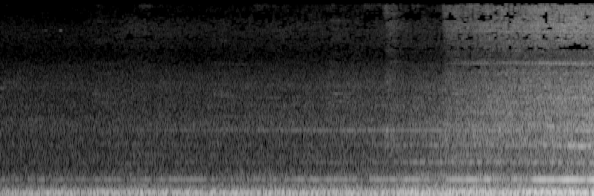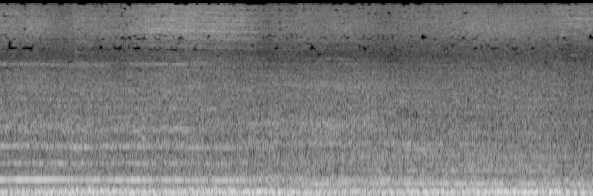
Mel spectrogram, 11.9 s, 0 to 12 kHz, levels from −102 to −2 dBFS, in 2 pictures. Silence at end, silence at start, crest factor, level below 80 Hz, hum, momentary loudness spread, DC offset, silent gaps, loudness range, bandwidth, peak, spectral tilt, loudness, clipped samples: 0 s; 0 s; 16 dB; -32 dBFS; none; 18 LU; under 0.1%; none; 16 LU; 11.5 kHz; -12 dBFS; -5 dB/octave; -27 LUFS; under 0.1%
